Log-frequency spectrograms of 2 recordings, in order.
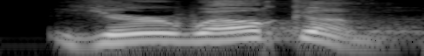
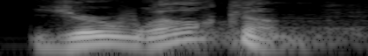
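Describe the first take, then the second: First: Louder, higher, insisting You're welcome; emphatic reply. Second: Said in the usual way. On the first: Acted. Preacher voicing James, insisting firmly on You're welcome. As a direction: lean hard into You're welcome.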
